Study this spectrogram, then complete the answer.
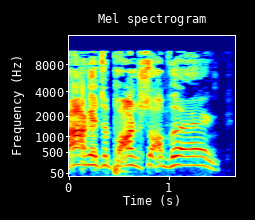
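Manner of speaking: hammed-up eager strongman; excited Wrecker. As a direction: blurt it like an overexcited brute.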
